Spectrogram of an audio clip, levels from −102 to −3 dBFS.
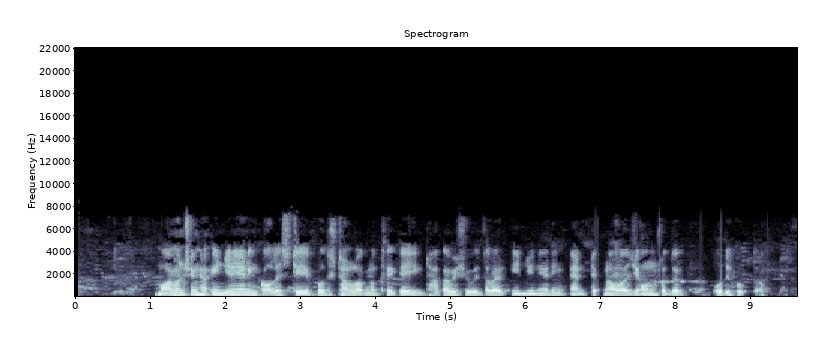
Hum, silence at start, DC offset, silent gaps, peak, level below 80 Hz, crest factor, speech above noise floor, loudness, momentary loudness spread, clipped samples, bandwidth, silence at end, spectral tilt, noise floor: none; 0.15 s; under 0.1%; none; 0 dBFS; -52 dBFS; 14 dB; 25 dB; -15 LUFS; 7 LU; under 0.1%; 7.4 kHz; 0.45 s; -7 dB/octave; -40 dBFS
